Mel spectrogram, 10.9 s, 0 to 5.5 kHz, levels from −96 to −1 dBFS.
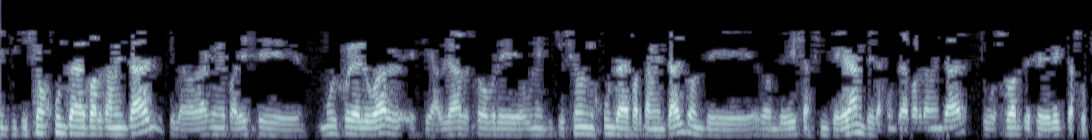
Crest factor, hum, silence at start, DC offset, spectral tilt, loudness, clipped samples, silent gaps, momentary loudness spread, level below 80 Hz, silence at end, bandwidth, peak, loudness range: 20 dB; none; 0 s; under 0.1%; -11.5 dB/octave; -23 LUFS; under 0.1%; none; 12 LU; -72 dBFS; 0.05 s; 3.1 kHz; -2 dBFS; 2 LU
